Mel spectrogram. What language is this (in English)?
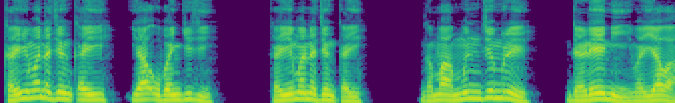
Hausa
